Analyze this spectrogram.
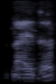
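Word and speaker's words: neither: Distributive pronounce में normally 3 word ध्यान रखना है हमें, ईच, आइदर, इसे इधर भी पढ़ते हैं, नाइदर, नीदर भी पढ़ते हैं।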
